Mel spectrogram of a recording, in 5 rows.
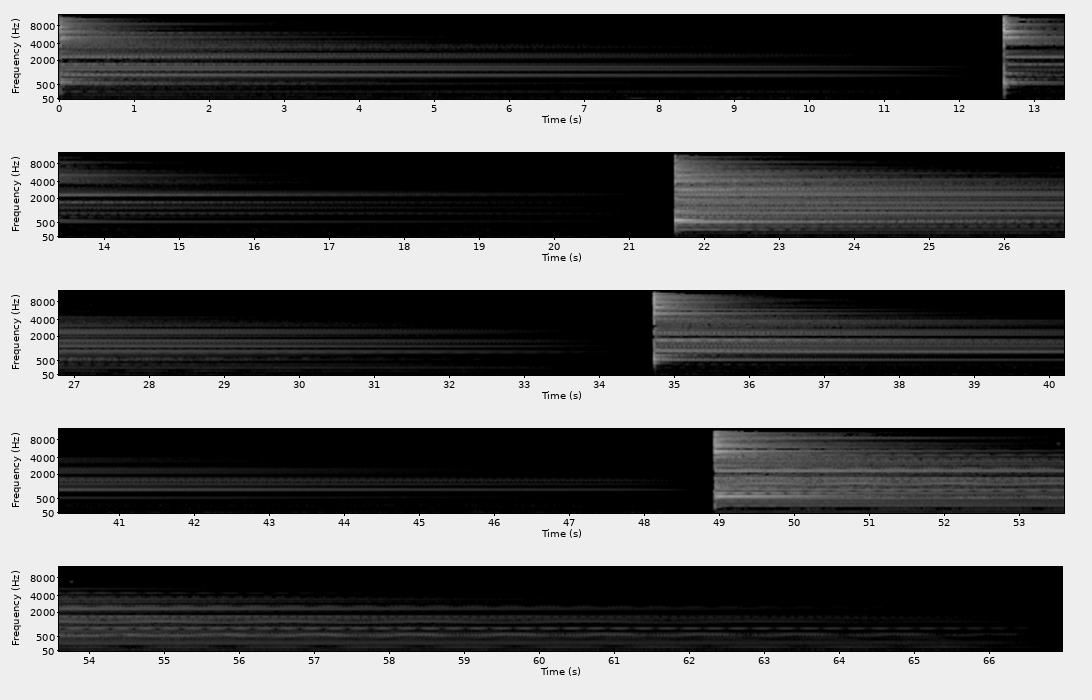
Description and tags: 5 Ride Cymbal Magic Sounds
bell, bells, clink, Crush, Cymbal, jingle, Magic, Ride, tinkle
